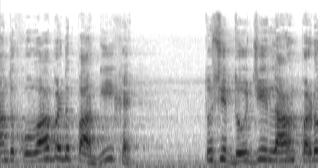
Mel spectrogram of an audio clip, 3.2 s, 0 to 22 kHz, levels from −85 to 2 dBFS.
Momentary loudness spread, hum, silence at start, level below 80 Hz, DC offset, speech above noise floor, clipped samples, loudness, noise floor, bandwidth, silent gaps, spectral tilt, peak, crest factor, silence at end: 11 LU; none; 0 s; -42 dBFS; under 0.1%; 24 dB; under 0.1%; -18 LUFS; -41 dBFS; 16 kHz; none; -5 dB/octave; -2 dBFS; 16 dB; 0 s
